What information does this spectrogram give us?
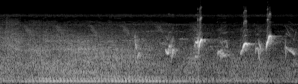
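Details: Olive-winged bulbul lure song: after quiet hiss, a short phrase of bubbly notes ending in three loud, bright upslurred chirps.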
